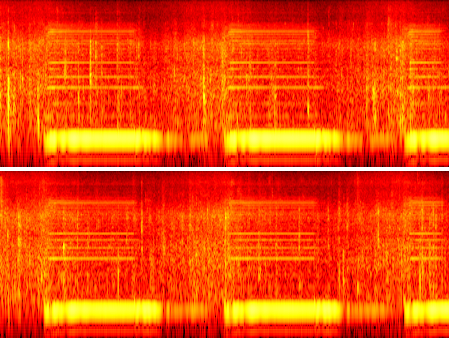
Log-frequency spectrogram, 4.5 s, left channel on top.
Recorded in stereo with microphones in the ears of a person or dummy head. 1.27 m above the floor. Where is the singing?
No singing in this recording.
